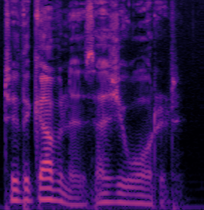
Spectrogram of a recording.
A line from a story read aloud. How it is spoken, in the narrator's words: answered the coachman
